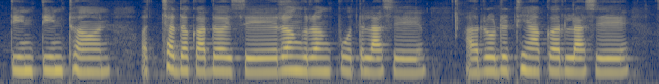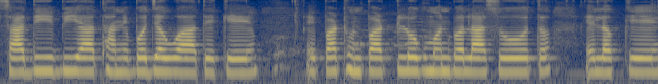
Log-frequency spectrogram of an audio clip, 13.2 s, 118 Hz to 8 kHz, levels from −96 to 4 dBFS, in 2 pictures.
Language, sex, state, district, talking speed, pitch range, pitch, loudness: Halbi, female, Chhattisgarh, Bastar, 100 wpm, 220-230 Hz, 225 Hz, -24 LUFS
